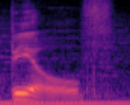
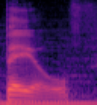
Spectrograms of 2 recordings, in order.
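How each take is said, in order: First: The name is said with a lower sound. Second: The name is said with a higher sound. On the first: This is how the speaker always took it. "like a lower Beowulf" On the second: This is the official pronunciation. "not Beowulf"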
